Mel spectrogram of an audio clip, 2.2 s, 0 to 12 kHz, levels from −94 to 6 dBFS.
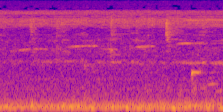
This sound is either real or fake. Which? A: real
